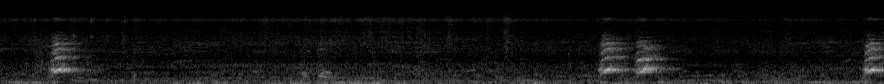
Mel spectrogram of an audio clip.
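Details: Sparse barks from a matted Shih Tzu angry at being groomed: one sharp bark, a long quiet gap, then a quick double bark and a final single bark.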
